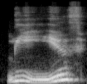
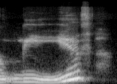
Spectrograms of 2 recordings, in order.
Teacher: when you're saying something like leave you feel that your tongue is tense and you can also feel more of a smile or tension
